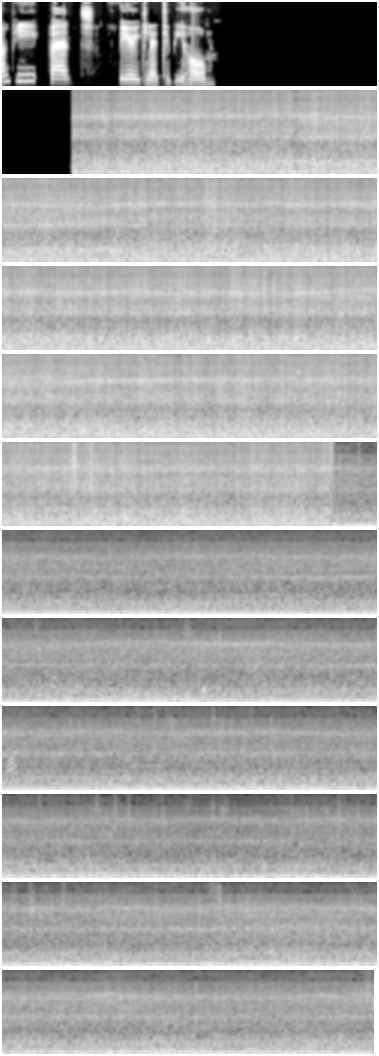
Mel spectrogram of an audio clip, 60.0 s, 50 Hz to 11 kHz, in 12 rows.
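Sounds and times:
airliner engine rumble: 0:06.0 - 0:59.9.

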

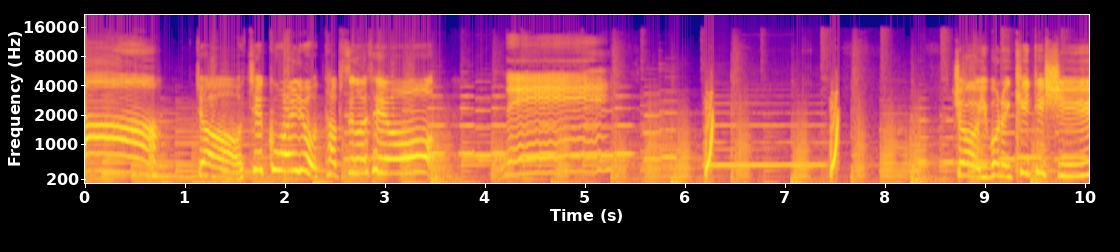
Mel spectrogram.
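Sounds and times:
background music steady note: 0:00.0 - 0:10.0
cartoon plop sound effect: 0:06.2 - 0:06.4.

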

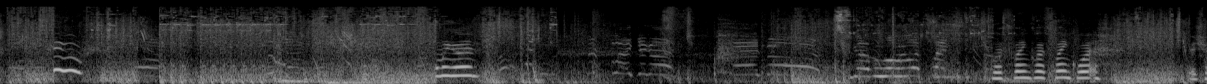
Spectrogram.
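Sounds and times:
machine-gun and rifle fire: 0:00.0 - 0:05.7, 0:10.5 - 0:12.0.

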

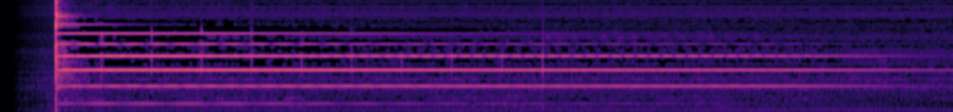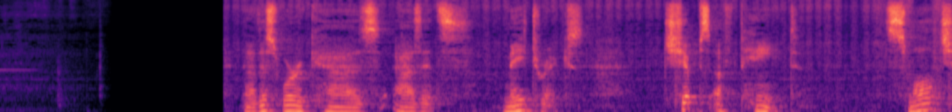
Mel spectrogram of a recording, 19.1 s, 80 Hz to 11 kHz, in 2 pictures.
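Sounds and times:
struck bell ringing: 0:00.6 - 0:09.8.

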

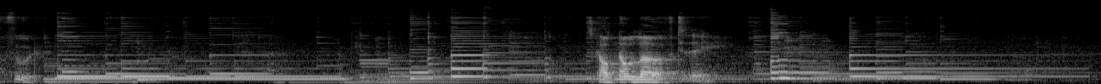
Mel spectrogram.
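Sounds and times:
acoustic guitar chord plucked: 0:00.4 - 0:11.0.

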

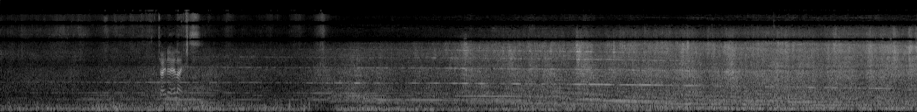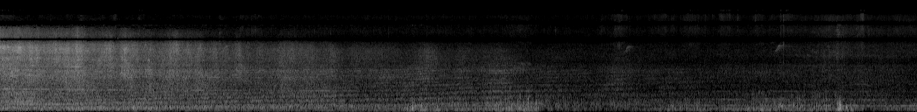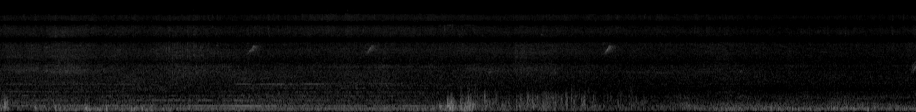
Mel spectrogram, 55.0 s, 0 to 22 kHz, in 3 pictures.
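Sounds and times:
jet airliner passing overhead: 0:00.0 - 0:55.0.

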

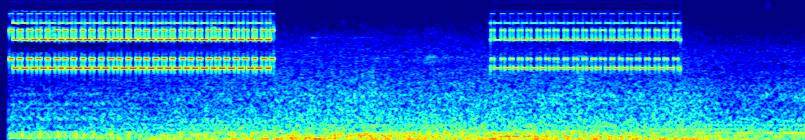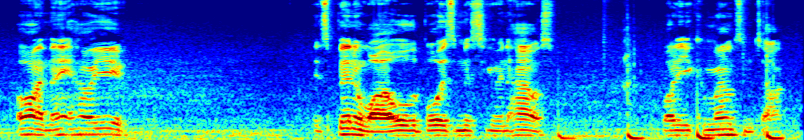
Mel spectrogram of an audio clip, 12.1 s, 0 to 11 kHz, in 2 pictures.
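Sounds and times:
trilling phone ringtone: 0:00.1 - 0:02.1, 0:03.7 - 0:05.2.

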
